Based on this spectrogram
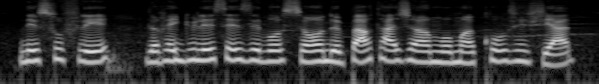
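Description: The sound is dry, with no echo. A woman speaks at a fairly slow pace. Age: 20s. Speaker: student volunteer at a charity. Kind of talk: testimony. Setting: holiday centre on location. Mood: calm, warm. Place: open country.

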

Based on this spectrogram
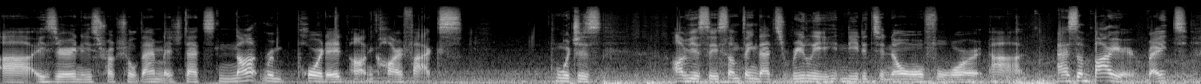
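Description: At a fairly slow pace and very even loudness, the speech comes through with fairly even intonation and dry sound with no echo, over noticeable background noise. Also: man. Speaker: car channel host. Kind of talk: casual vlog chat. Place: car. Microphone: phone near.

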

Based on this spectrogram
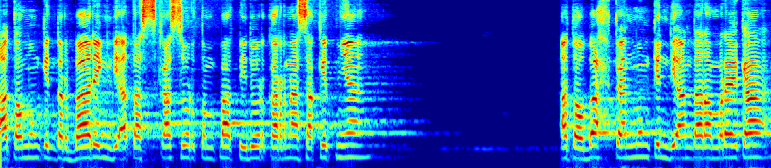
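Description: A high-pitched man at a moderate pace against a quiet background. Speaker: preacher. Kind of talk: sermon. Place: church. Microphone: podium.

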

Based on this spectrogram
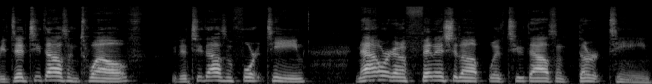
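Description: A man's pitch varies in an ordinary way while the background stays quiet. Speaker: card collector streamer. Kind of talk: casual live stream chat. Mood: upbeat, excited. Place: home room.

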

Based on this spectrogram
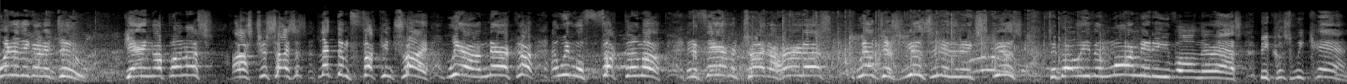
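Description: Over crowd noise in the background, a man with an extremely high pitch speaks at a moderate pace in a raised, projected voice, animated in tone with ordinary pitch variation. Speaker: spoken-word poet. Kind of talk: spoken-word poem performance, satirical. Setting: stage with live audience. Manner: animated, aggressive, mock-swaggering, sarcastic, punchy and rhythmic.

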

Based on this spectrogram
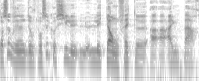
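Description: Here a man talks at a fairly quick pace. His medium pitch shows ordinary variation.

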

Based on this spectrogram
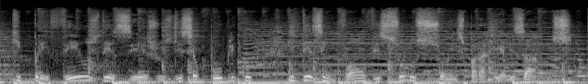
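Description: With music playing in the background, a man talks at a fairly slow pace, his pitch swinging very widely. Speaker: TV channel announcer. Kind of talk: TV commercial read.

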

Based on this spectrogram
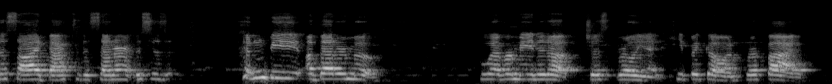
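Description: A woman speaks at a moderate pace in a fairly high voice with ordinary pitch variation, with audible room echo and music playing in the background. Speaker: fitness instructor. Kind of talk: live group fitness class, cueing exercises. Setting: live class, video stream, gym. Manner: upbeat, encouraging. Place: home room. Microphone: webcam.

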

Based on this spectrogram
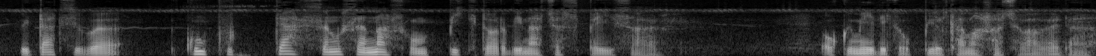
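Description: A man speaks at a fairly slow pace in a very deep, low voice with lively intonation. The sound is dry with no echo, over light background noise. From Romania, Transylvania (Bistrița area village); Transylvania, Romania. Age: 50s. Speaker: painter. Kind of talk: video diary narration. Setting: outdoors. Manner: animated. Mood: nostalgic, warm. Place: open country. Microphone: phone near.

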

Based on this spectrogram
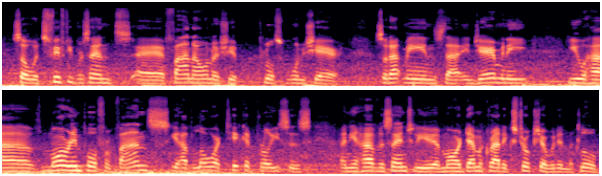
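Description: A man with a Dublin accent speaks at a high pitch with fairly even intonation, the sound dry with no echo and noticeable background noise behind him. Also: moderate pace. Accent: Irish, Dublin. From Ireland. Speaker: football fan. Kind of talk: interview. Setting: outdoors. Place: street. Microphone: handheld.

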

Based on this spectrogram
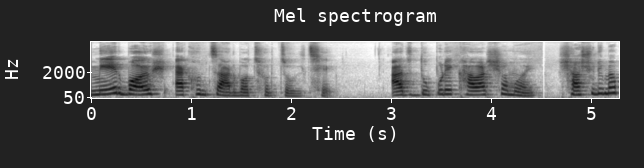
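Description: A woman speaks in a raised, projected voice with a high pitch. Her tone is bright and sharp, and her intonation is lively. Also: very clean recording, silent background. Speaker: story narrator. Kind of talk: emotional audio story reading, first-person.

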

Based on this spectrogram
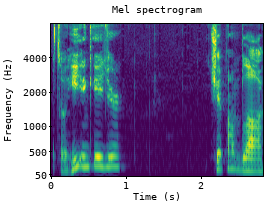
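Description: A somewhat breathy male voice at a moderate pace, with very wide swings in pitch. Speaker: gaming YouTuber. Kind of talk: reaction and analysis commentary. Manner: casual, conversational, with filler words.

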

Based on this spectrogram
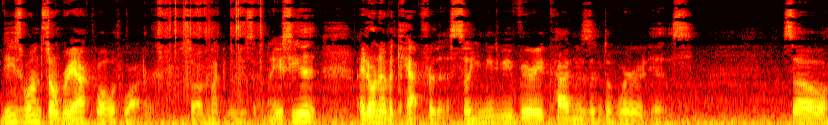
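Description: A man speaks with an American accent at a moderate pace, his intonation lively. Noticeable background noise runs behind him. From Wisconsin, USA. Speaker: airbrush artist. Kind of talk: tutorial demonstration. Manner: casual, hesitant. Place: workshop.

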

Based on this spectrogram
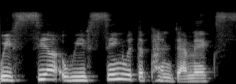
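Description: Against a quiet background, a woman speaks at a moderate pace with a Canadian accent. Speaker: arts council executive; arts council director. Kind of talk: conference talk. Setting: video call. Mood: earnest, engaged. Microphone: earbuds.

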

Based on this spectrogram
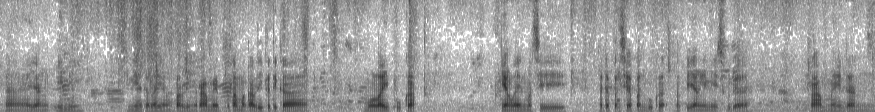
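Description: A man's fairly low, monotone, flat voice at a fairly slow pace, with long, frequent pauses, dry sound with no echo, and light background noise. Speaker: food vlogger. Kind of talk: casual vlog commentary. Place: market. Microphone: phone near.

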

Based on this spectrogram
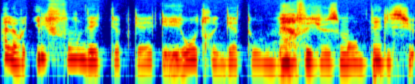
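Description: A woman speaks at a moderate pace with vocal fry and a slightly husky edge. Her pitch sits in the medium range, with ordinary variation.

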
